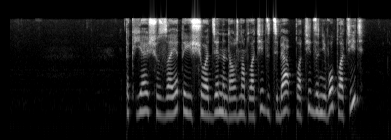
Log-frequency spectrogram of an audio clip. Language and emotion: Russian, angry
